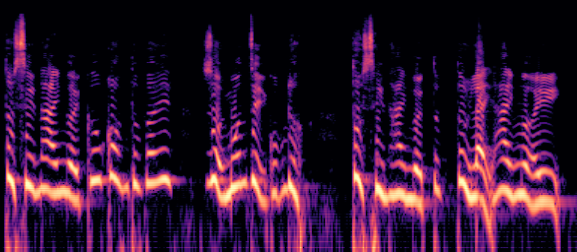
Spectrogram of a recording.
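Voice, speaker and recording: A man reading a storybook and voicing a desperate young mother who pleads and sobs in shrill cries. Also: fast talker, dark tone. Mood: begging.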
